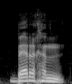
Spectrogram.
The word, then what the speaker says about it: Bergen: You're from Bergen in the Netherlands, which is... Yes. Is that how you pronounce it? Bergen, yes.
